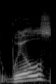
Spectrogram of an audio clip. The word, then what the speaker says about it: Wills: It's Wills and rhymes with pills.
